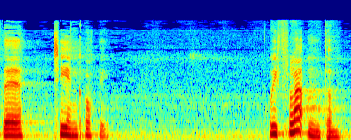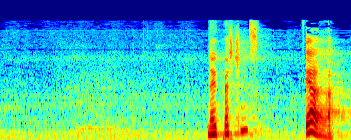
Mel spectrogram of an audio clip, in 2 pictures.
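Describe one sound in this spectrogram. A woman speaks into a microphone over a loudspeaker in a large echoing hall, in short bursts with pauses.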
